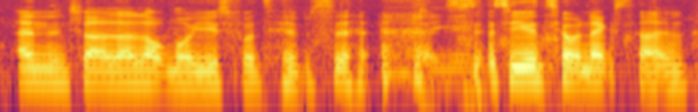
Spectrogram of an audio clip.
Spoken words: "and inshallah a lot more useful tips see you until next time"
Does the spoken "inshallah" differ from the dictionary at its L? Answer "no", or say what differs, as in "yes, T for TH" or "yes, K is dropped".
yes, L is dropped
